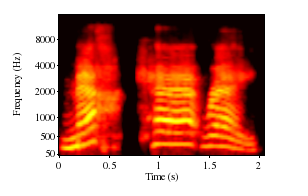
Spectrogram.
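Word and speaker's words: מחקרי: Mechkere. It's in the middle of the word, but they want you to pronounce it.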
